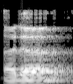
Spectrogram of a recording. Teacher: لام باریک پڑھیں گے، الف مدہ بھی باریک ہے.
